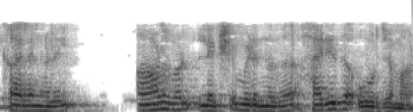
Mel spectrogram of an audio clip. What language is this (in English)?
Malayalam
